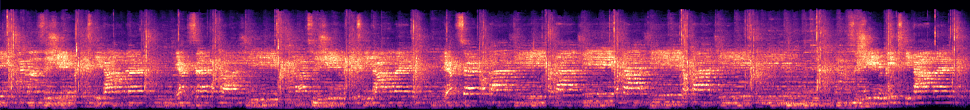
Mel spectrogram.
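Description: A mixed choir of men, women and children singing a song together, accompanied by strummed acoustic guitar and a double bass.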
